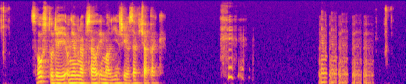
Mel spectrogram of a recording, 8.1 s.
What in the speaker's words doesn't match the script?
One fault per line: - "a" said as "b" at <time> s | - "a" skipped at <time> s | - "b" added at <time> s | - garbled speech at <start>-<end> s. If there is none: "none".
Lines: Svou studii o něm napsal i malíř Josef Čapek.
none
